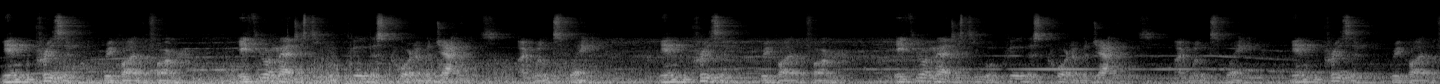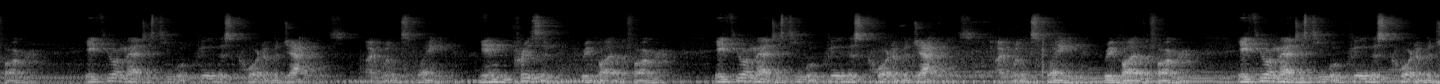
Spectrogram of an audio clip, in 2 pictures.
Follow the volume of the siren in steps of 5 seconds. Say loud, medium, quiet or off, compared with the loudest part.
loud, medium, medium, off, off, off.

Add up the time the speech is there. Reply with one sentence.
The speech can be heard for 29 seconds in total.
